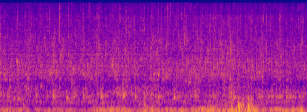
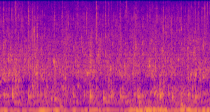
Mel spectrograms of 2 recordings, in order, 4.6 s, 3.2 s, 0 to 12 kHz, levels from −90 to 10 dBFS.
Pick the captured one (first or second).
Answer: second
